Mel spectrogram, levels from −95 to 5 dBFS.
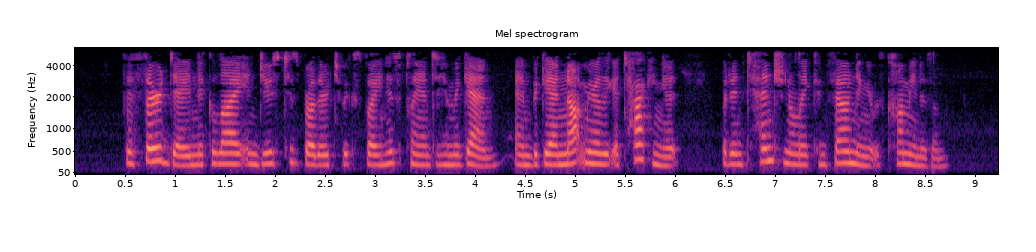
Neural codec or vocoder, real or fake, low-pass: none; real; 5.4 kHz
